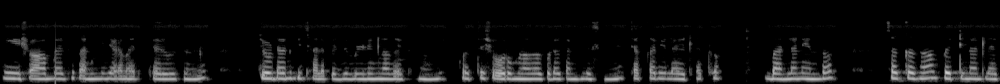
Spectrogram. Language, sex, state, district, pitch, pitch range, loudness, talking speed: Telugu, female, Telangana, Karimnagar, 255 Hz, 250-275 Hz, -27 LUFS, 150 wpm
